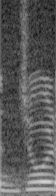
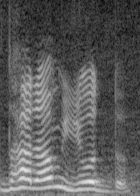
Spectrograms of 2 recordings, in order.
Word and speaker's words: धर्म युद्ध: I know pronunciation इसकी जुदा या जुड़ या पता नहीं कैसे होती है क्योंकि जे लगा हुआ है, बट इट्स धर्म युद्ध।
